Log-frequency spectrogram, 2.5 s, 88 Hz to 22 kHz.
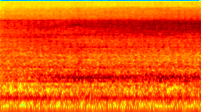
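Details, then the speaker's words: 1996 Toyota RAV4, engine running at idle: quiet, smooth, steady low hum, no ticking or exhaust puffing; healthy engine with no exhaust leaks. "so here we go the car is on I don't know if you guys can hear it but it is very quiet there's no exhaust leaks there's nothing this thing just this works it's typical of Toyota"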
